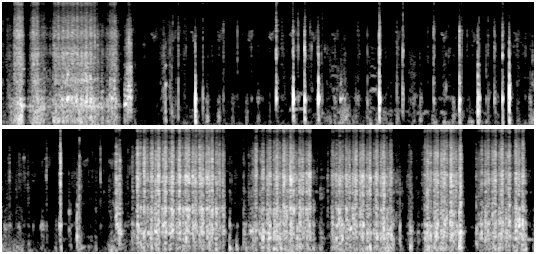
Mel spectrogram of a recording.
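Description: Hand saw cutting through bamboo: a rasping stroke, then a run of sharp knocks and clicks from a knife chipping at the bamboo, then steady back-and-forth saw strokes about once a second.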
